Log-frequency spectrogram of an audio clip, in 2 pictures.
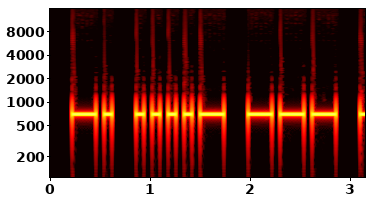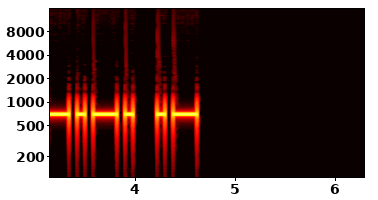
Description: Morse code, heard as a keyed tone, about 15 wpm, 700 Hz. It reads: N4OCA
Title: USA Call Signs - 5 Characters - Repeated 3x - 15wpm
